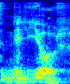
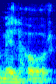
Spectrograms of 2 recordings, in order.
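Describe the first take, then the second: First: The consonant after the L sounds like Y. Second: The consonant after the L has no Y sound. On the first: The speaker calls it right. "It's melior, more like an I or a Y" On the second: The speaker calls it wrong. "it's not melhor"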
